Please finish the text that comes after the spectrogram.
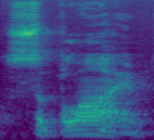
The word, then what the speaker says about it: sublime: you say the word sublime to yourself you'll hear how the lime syllable is the stressed syllable sublime it gets more emphasis than the sub part so for that reason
